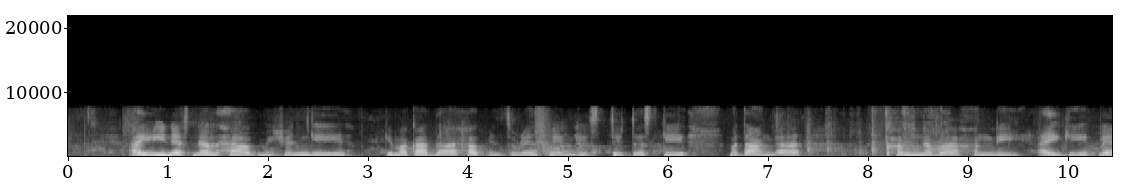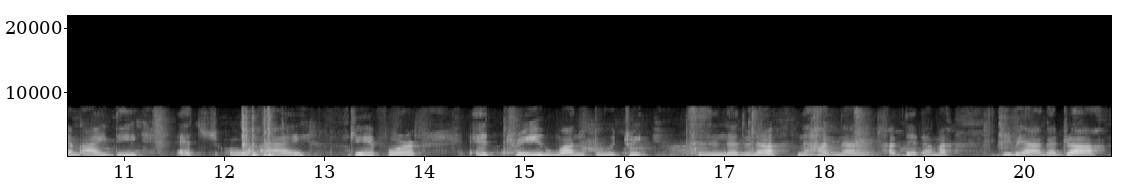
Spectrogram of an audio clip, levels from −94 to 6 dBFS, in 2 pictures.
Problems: constant background noise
